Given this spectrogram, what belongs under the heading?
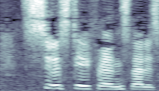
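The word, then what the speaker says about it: សួស្តី: Sueste, friends, that is how you say hello in Khmer in Cambodian.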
